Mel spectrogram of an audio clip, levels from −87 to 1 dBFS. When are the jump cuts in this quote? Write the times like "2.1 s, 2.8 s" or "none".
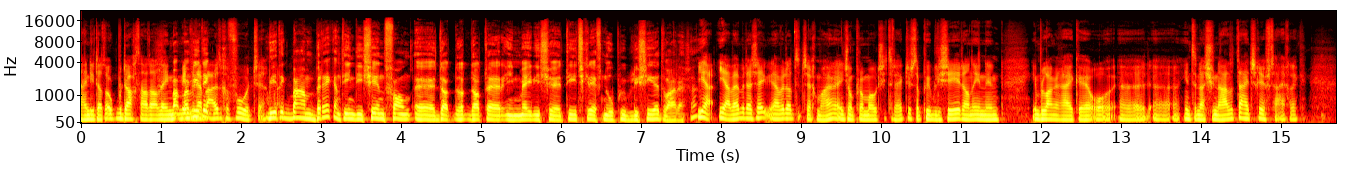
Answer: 9.0 s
